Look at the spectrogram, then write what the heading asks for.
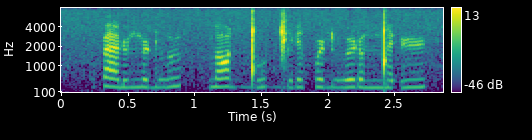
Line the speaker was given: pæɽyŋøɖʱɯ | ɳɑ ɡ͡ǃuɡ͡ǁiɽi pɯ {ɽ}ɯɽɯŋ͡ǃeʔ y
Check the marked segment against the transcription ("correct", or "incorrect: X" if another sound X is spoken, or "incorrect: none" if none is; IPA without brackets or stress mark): incorrect: ɖʱ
